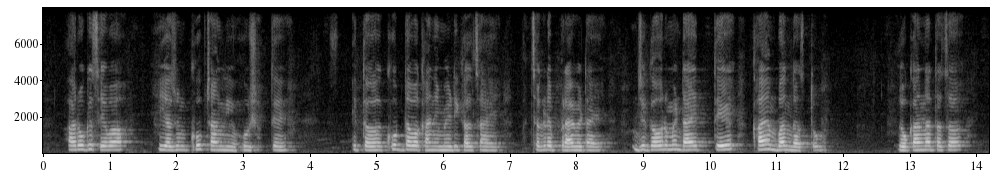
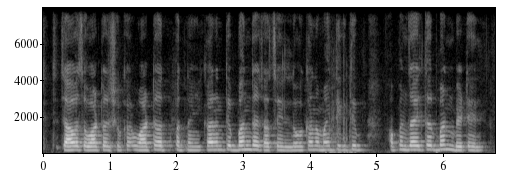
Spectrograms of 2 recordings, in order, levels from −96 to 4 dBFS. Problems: background sounds at intervals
